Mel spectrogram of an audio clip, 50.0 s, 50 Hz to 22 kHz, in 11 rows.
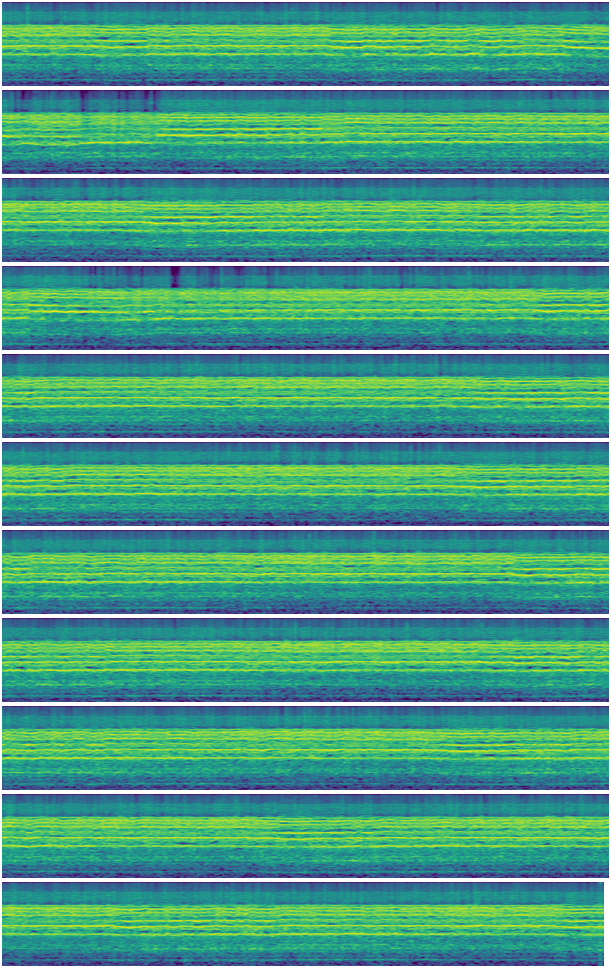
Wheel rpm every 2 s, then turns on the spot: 230, 220, 220, 220, 230, 210, 220, 220, 230, 220, 230, 220, 230, 220, 230, 220, 230, 230, 220, 230, 230, 220, 230, 220, 230.
none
